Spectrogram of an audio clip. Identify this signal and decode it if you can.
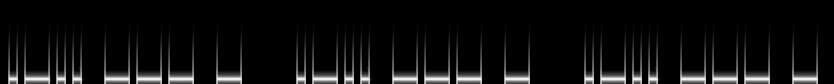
Morse code, heard as a keyed tone, about 15 wpm, 250 Hz. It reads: LOT LOT LOT
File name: morse-training-15WPM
